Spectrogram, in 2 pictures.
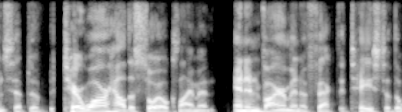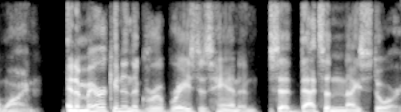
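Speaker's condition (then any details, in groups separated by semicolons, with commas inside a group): No condition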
